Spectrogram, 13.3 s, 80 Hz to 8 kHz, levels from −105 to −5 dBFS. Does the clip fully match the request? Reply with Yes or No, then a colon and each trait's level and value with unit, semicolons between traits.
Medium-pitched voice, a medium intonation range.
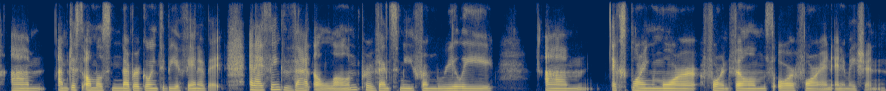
No: medium, 160 Hz; narrow, 1.9 semitones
